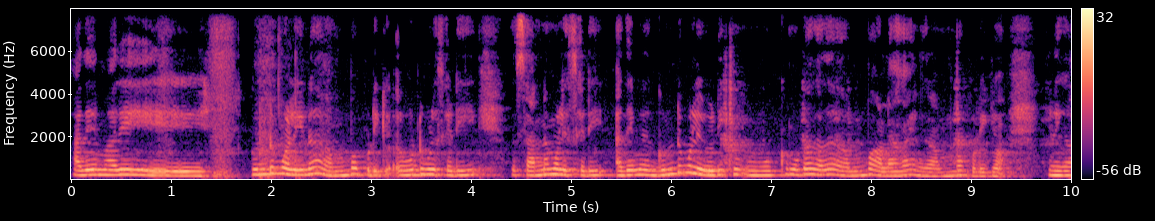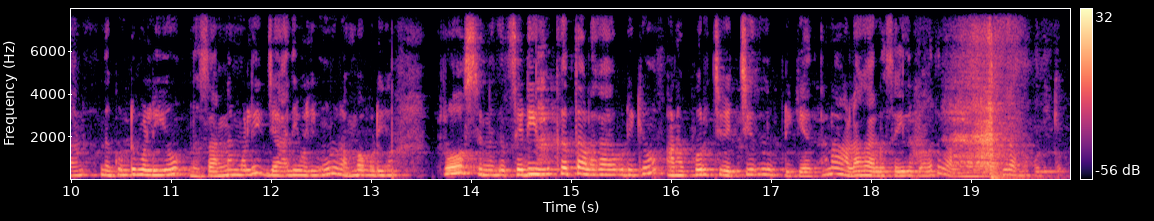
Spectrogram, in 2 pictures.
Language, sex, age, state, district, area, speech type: Tamil, female, 45-60, Tamil Nadu, Salem, rural, spontaneous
